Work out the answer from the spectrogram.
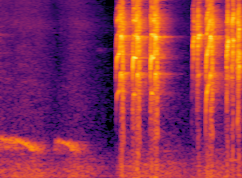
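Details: Long-tailed shrike sound for rousing other shrikes: a soft low dove-like coo at first, then two bursts of loud, grating, rapidly repeated shrike notes.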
